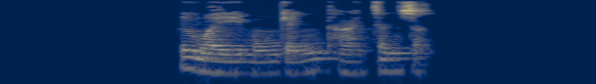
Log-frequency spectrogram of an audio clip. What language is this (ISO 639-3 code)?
yue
